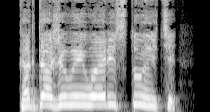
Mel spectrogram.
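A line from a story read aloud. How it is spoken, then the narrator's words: Shouted. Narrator (Russian): закричал Шем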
